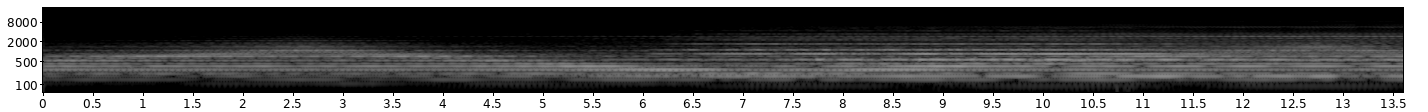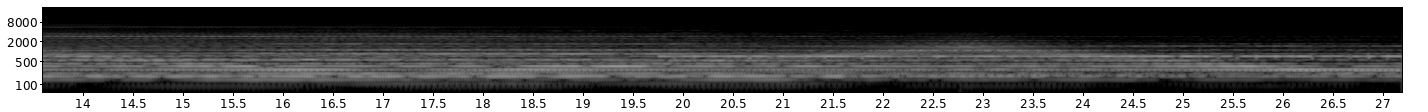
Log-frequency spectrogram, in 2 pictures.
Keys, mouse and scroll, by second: 1.1-1.9 typing, 3.4 g, 3.5 z, 4.1 g, 4.2 x, 5.1 scroll up 1, 5.6 g, 5.7 y, 7.5 scroll down 1, 8.0 middle click, 8.4 right click, 9.1 ctrl+right click, 10.2 Delete, 10.6 scroll down 1, 10.7 middle click, 11.3 double click, 13.1 F3, 13.4-13.9 typing, 14.0 Return, 16.5 scroll up 1, 21.0 middle click, 21.8 scroll down 1, 22.0 middle click, 22.9 scroll down 1, 23.0 middle click, 23.6 F3, 23.8-24.7 typing.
